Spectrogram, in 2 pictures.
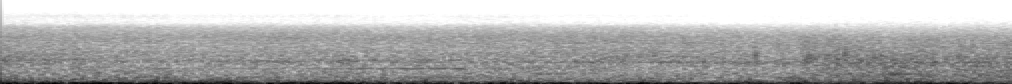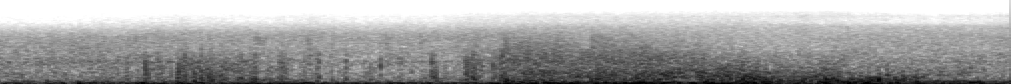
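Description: Airflow of a paraglider in flight buffeting the camera's microphone: a steady, heavy low wind rumble. Around six seconds in it turns rougher and hissier for a few seconds.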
